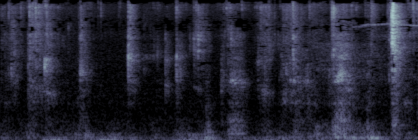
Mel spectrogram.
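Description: Mouth sounds of eating fried chicken and fries: irregular wet chewing clicks and lip smacks, with one sharper smack near the end.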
